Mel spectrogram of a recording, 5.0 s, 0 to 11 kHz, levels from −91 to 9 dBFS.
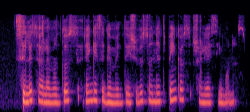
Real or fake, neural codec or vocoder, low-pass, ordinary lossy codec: real; none; 7.2 kHz; MP3, 48 kbps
